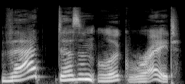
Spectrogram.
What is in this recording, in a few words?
teengirl, voice; Left 4 Dead 2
